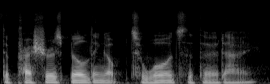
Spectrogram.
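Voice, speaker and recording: A man leading a guided breathing meditation, talking slowly and calmly through each step. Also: sits low, gravelly. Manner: slow, calm, instructive.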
